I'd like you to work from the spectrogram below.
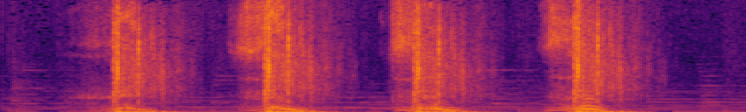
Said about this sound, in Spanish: ¿Ruido de pasos? Ya sé, esa debe de ser la abuelita. Pero no es la abuelita, ¿qué va? Es otro monstruo que estaba en la habitación de al lado.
